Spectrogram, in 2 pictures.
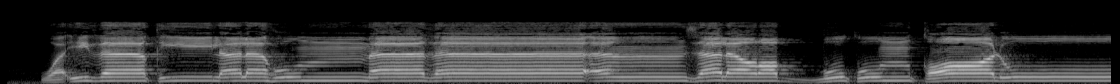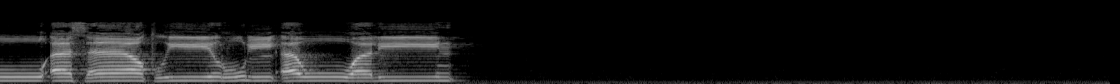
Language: Arabic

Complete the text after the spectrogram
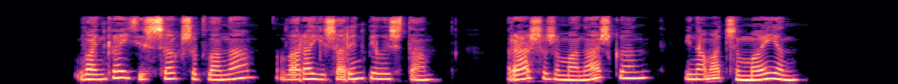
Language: Mari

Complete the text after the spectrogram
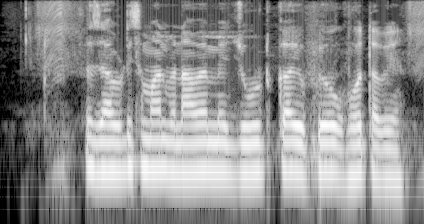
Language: Bhojpuri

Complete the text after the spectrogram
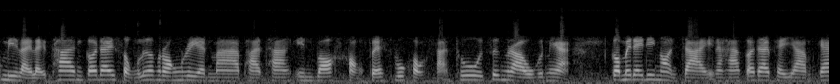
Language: Thai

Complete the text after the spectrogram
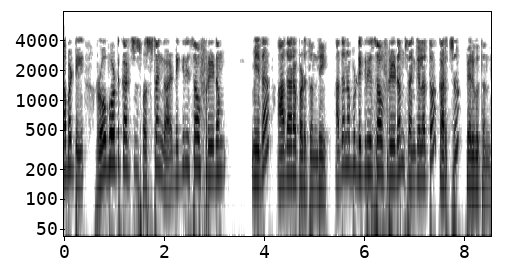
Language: Telugu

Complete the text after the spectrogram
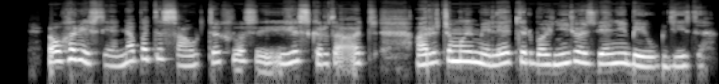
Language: Lithuanian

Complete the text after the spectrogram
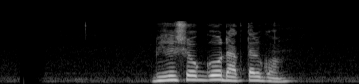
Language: Bangla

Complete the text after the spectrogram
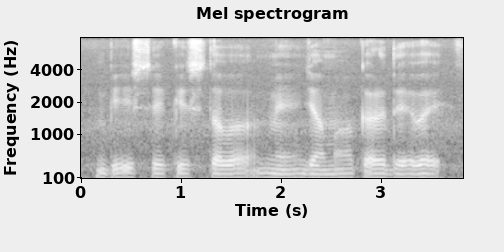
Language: Magahi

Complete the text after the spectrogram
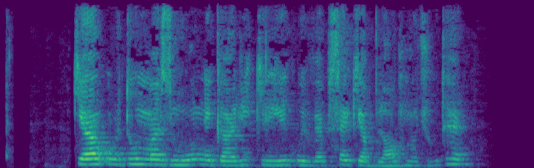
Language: Urdu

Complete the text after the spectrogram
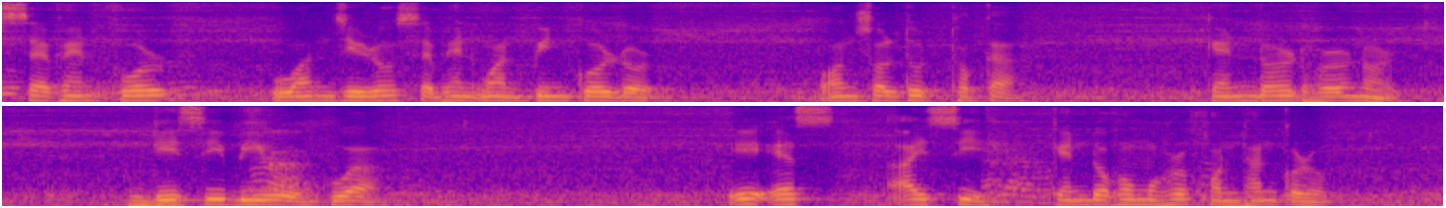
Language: Assamese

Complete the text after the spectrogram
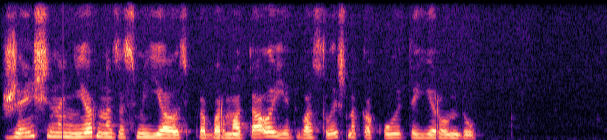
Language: Russian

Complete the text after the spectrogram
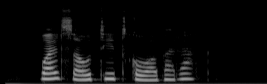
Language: Kalenjin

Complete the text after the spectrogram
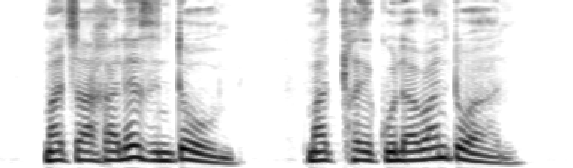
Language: North Ndebele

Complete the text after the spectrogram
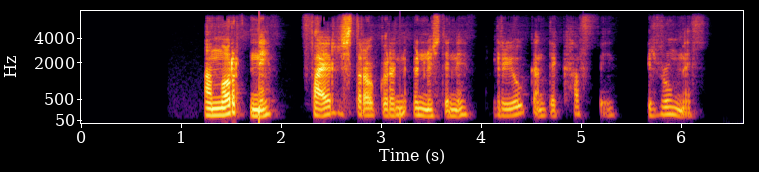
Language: Icelandic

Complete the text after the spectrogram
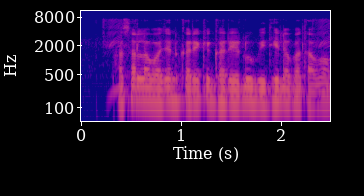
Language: Chhattisgarhi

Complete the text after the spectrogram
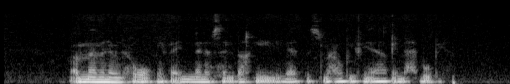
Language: Arabic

